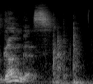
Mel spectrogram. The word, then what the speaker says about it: Shyngggys: It was spelled Shyngggys. This motherfucker said his name was Gungus.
